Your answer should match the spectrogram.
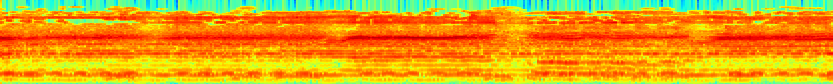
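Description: Albanian Labërian polyphonic folk singing: a steady, sustained drone with voices over it in wavering, heavily ornamented lines.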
